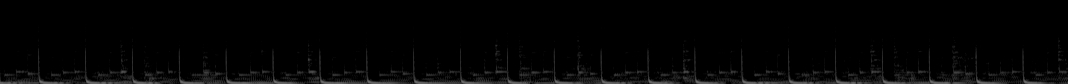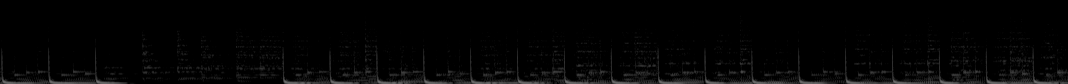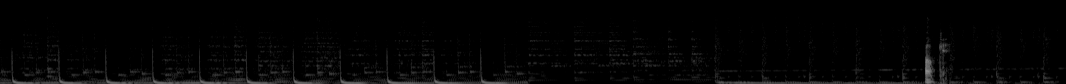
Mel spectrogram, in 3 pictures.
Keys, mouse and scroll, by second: 1.5 alt+click, 1.9 s, 2.6 Tab, 2.8 scroll down 2, 8.5 click, 9.6 click, 10.7 click, 11.8 click, 12.5 click, 15.2 click, 18.2-18.9 middle drag, 18.9-19.8 scroll up 9, 19.2 shift+middle drag, 19.8 middle drag, 26.5 middle click, 26.7 ctrl+s, 27.6 scroll down 4, 28.0 middle drag, 28.1 middle drag, 28.3-28.6 scroll down 2, 28.6-29.0 middle drag, 29.0 a, 29.2 a, 29.5 ctrl+s, 29.9-32.0 middle drag.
